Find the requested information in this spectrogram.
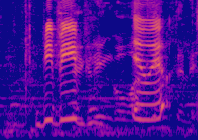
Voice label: beep beep uwu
